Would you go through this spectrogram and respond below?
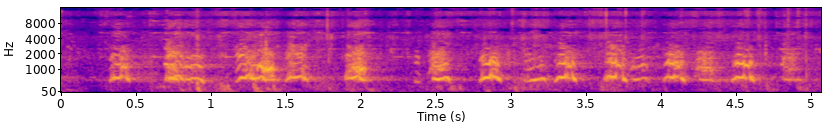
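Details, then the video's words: Segugio Italiano hound hunting hare in a forest in Cyprus, baying in rapid repeated yelping notes, about three per second, with steady cries throughout. "Segugio Italiano in Cyprus forest hare hunting"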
